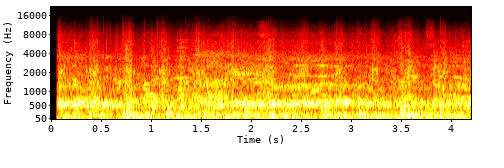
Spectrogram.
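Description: A stadium crowd of football supporters chanting and shouting together, a dense, steady mass of many voices.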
